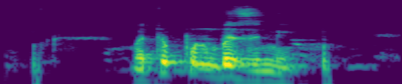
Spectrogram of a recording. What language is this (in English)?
Eton (Cameroon)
